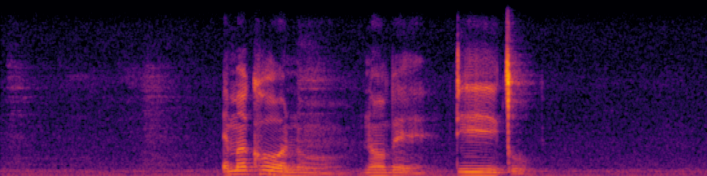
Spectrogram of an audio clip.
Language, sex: Swati, male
